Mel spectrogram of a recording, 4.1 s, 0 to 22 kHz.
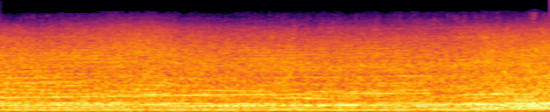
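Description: A Porsche GT3 race car in a six-hour practice session at Watkins Glen, its engine droning steadily and loudly from close up with a slight rise at the end.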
